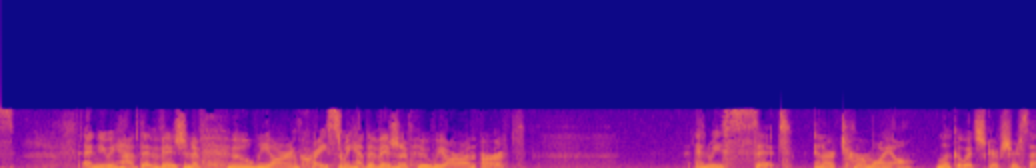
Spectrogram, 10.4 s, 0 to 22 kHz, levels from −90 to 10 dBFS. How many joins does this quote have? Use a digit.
1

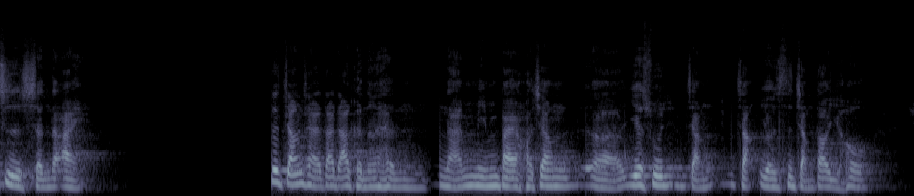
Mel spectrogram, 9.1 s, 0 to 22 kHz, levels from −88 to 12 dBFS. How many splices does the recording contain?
1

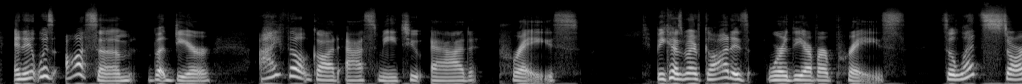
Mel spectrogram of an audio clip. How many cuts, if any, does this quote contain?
3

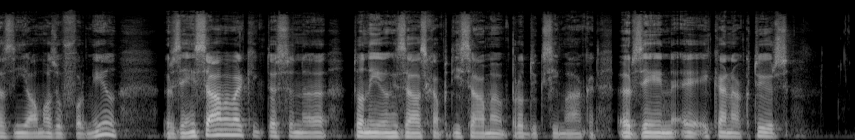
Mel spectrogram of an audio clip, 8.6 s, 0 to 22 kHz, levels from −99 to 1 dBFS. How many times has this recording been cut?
1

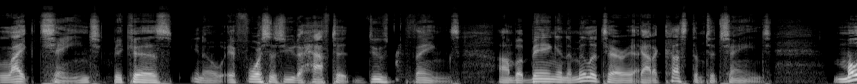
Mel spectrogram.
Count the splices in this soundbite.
3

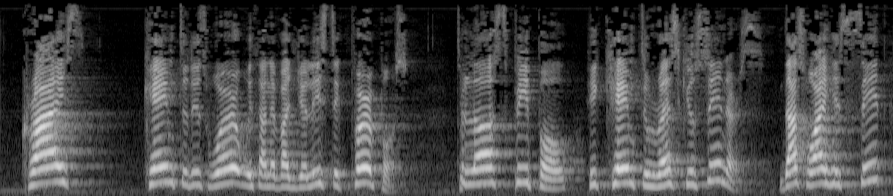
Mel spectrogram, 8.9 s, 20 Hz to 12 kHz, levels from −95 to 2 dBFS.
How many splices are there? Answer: 3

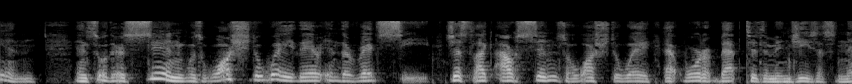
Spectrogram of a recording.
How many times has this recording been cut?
2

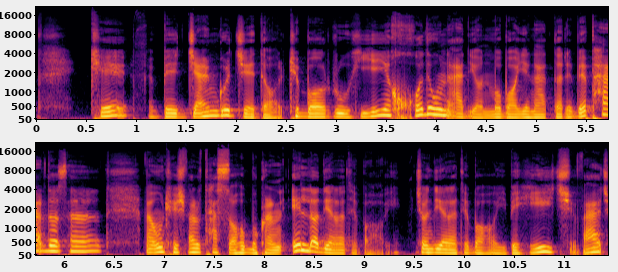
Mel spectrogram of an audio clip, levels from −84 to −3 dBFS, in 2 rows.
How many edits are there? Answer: 1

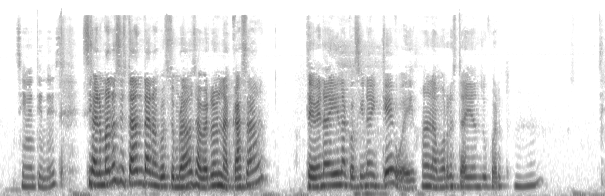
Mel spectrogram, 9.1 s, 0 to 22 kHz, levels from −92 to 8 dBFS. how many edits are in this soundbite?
3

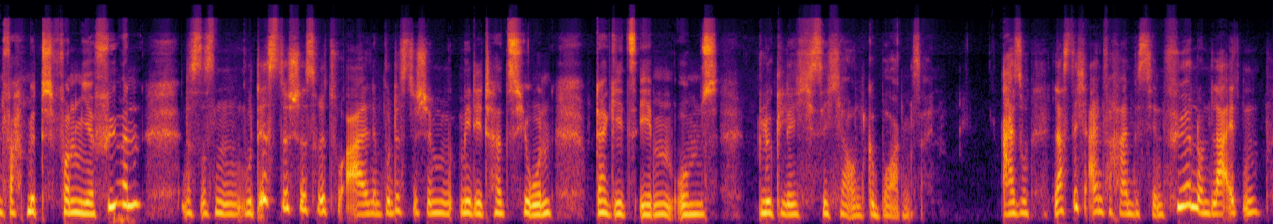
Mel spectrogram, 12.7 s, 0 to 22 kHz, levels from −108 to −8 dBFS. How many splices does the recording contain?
0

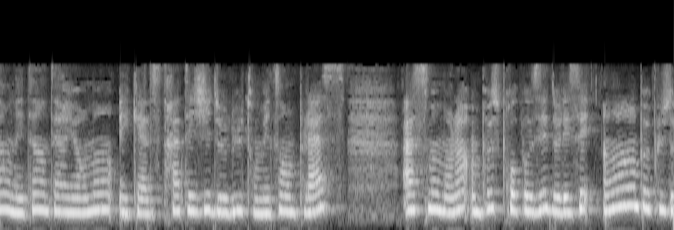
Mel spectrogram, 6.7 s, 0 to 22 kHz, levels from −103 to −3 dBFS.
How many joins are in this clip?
0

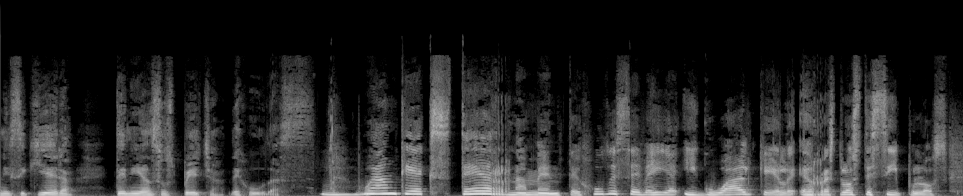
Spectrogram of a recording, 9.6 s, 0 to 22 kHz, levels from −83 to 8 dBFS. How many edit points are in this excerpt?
1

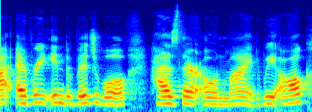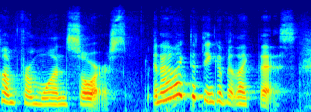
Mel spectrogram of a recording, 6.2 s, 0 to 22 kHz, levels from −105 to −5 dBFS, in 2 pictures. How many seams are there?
1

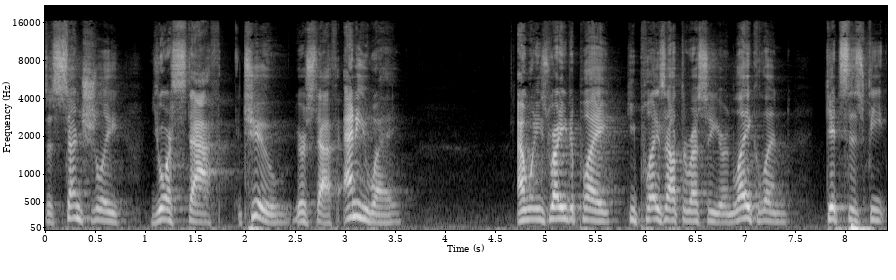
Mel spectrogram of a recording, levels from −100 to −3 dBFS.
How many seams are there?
1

